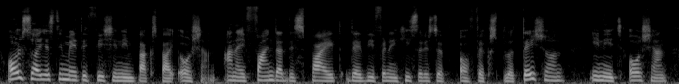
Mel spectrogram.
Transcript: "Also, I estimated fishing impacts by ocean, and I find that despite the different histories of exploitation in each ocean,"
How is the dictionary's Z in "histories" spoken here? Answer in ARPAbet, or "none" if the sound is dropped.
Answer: S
